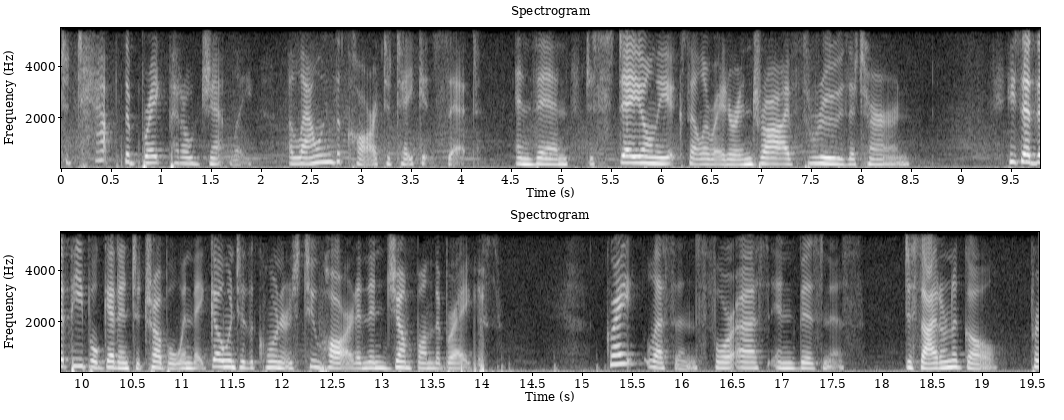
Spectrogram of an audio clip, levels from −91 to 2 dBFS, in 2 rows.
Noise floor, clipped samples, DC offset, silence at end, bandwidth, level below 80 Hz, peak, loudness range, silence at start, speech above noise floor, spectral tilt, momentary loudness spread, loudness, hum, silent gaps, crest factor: -39 dBFS; under 0.1%; 2%; 0 s; 5.4 kHz; -30 dBFS; 0 dBFS; 5 LU; 0 s; 25 dB; -7.5 dB/octave; 14 LU; -15 LUFS; none; none; 16 dB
